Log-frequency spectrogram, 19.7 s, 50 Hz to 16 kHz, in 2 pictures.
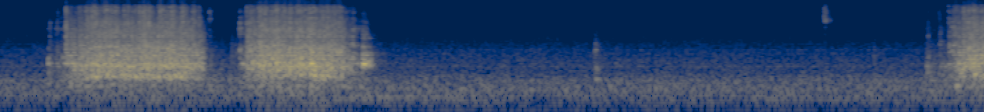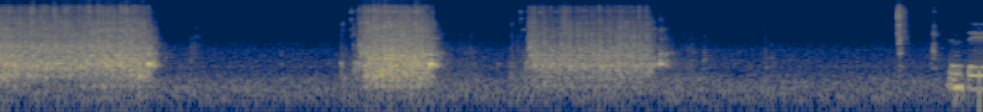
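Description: A sewing machine stitches a quick back stitch on a McCall's 8142 garment, running in five short bursts of a few seconds each separated by quiet pauses, close and fairly loud.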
